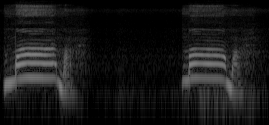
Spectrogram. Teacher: the last one is the neutral tone which is the thumbless stone so just like pronounce very weak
